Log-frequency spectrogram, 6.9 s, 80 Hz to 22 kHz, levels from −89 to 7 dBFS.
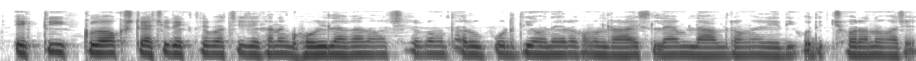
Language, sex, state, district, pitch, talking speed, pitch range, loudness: Bengali, male, West Bengal, Malda, 160 Hz, 210 wpm, 155-165 Hz, -24 LUFS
